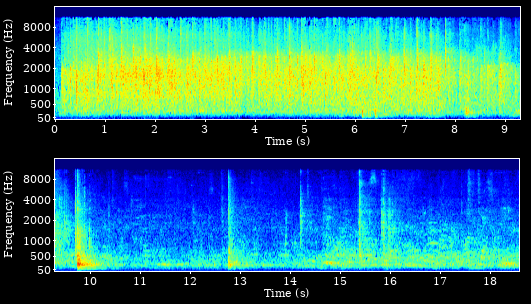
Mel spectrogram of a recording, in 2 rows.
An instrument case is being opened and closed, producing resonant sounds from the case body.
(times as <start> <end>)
9.7 10.1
